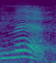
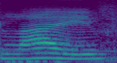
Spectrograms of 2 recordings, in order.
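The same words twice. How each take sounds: First: The vowel is a short i sound. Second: The vowel is a long i sound. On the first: The speaker calls it right. "We say live, like it's L I V" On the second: The speaker calls it wrong. "we don't say live"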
